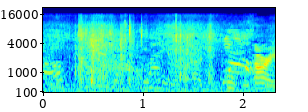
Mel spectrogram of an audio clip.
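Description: People's voices talking indistinctly, clearest near the end, over a steady low background rumble.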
